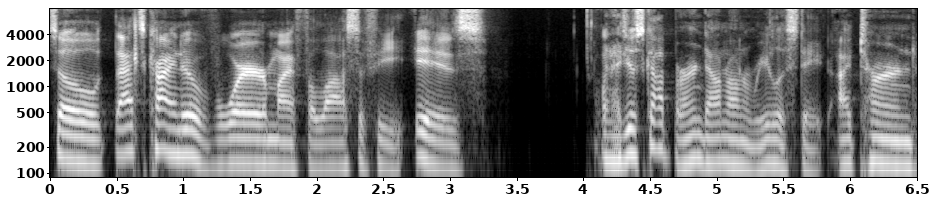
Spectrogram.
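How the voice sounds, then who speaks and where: A man speaks at a medium pitch and moderate pace with ordinary pitch variation. The sound is dry and close with no echo, against a quiet background. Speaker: real estate agent and video show host. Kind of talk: casual monologue to viewers. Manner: subdued, less enthusiastic than usual.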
